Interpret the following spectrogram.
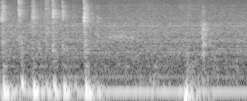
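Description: Typing on a computer keyboard: a quick run of keystrokes in the first second, then a single loud, low thump near the end. A steady low hum runs underneath.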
